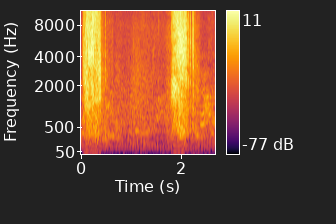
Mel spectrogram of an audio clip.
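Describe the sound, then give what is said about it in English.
Fabric being torn by hand into strips for the handles of recycled, reusable shopping bags: two sharp, loud ripping bursts separated by a quieter pause. “This is just a station for tearing the fabric into the sides for the handles.”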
